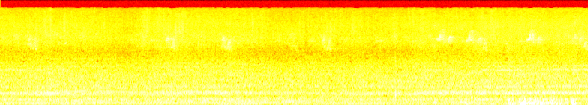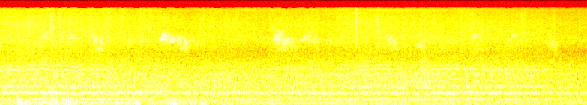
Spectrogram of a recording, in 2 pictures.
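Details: Hundreds of Western honey bees (Apis mellifera) visiting poached egg plants in a back garden give a steady, low droning wing hum, with faint high bird chirps in the background.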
